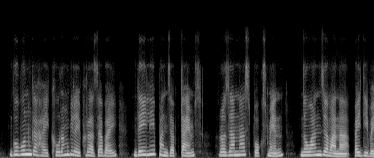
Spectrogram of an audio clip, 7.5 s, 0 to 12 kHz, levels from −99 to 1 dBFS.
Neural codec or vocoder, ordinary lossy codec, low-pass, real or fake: none; Opus, 16 kbps; 7.2 kHz; real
